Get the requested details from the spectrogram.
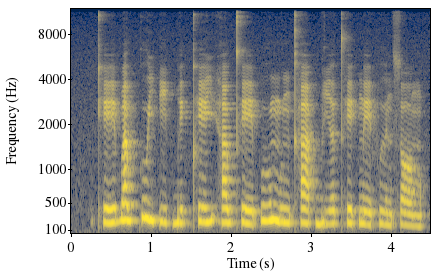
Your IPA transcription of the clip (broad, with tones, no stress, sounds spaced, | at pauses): kʰ eː˩˧ b a˥˨ w k u˥˨ j ʔ iː˧˩ p̚ b e˧˩ k̚ pʰ eː˧ j h a˧ w t̪ʰ eː˧˩ p uː˧˥ m u˧ ŋ kʰ aː˧ p̚ b i˩˧ ə̯ t̪ʰ e˧ k̚ m e˧˩ f ɯː˧˩ n s ɔː˧˩ m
